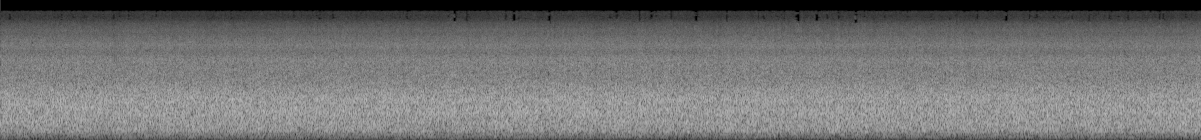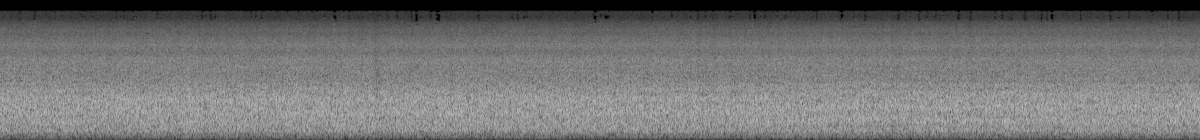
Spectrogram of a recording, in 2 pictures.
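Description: Cascading waterfall on a mountain river, white water pouring over boulders into a pool in a steady, unbroken rush that is bright and hissing rather than deep.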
